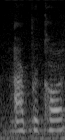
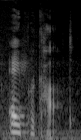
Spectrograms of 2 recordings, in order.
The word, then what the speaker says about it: apricot: French and Latin when it passed into English apricot can have are there any alternate pronunciations apricot apricot a p r i c o t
